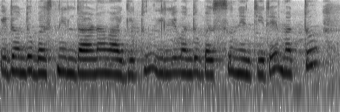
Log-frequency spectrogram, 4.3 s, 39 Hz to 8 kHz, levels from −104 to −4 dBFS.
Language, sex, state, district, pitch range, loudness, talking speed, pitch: Kannada, female, Karnataka, Bidar, 240-270 Hz, -16 LUFS, 140 wpm, 250 Hz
